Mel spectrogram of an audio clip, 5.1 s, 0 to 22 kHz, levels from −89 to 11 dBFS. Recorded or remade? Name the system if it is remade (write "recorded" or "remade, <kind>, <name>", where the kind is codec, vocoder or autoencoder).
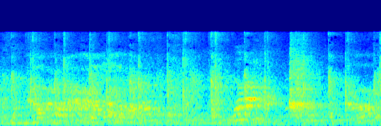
recorded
